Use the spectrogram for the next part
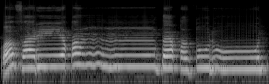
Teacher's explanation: തെൻവീനിലുള്ള നൂനിൻ്റെ സൗണ്ടിനെ മറച്ചു വെച്ചിട്ട് മണിച്ചോതി കൊടുക്കുക. വ്യക്തമായിട്ട് നൂനിൻ്റെ സൗണ്ടിനെ കേൾപ്പിക്കരുത്.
